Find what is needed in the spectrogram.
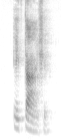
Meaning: floor, storey
- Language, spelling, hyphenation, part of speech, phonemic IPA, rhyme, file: Dutch, etage, eta‧ge, noun, /ˌeːˈtaː.ʒə/, -aːʒə, Nl-etage.ogg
